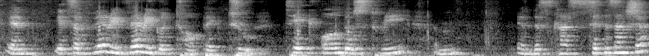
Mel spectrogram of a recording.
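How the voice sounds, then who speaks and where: A woman with an Afghan accent and a high pitch speaks at a very slow pace with ordinary pitch variation, amid noticeable background noise and audible room echo. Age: 70s. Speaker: conference panelist. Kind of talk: panel discussion. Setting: conference hall.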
